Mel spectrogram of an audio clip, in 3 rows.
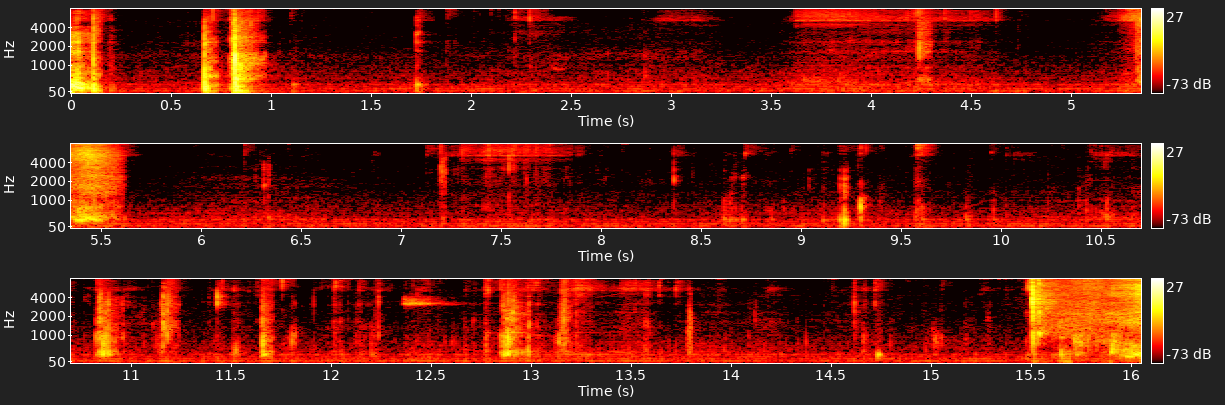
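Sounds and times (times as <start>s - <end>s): chewing with mouth clicks: 7.1s - 15.7s
faint chewing crunches: 7.1s - 15.9s.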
